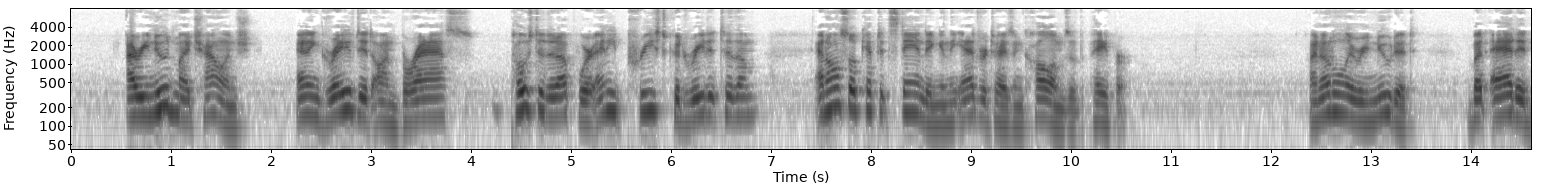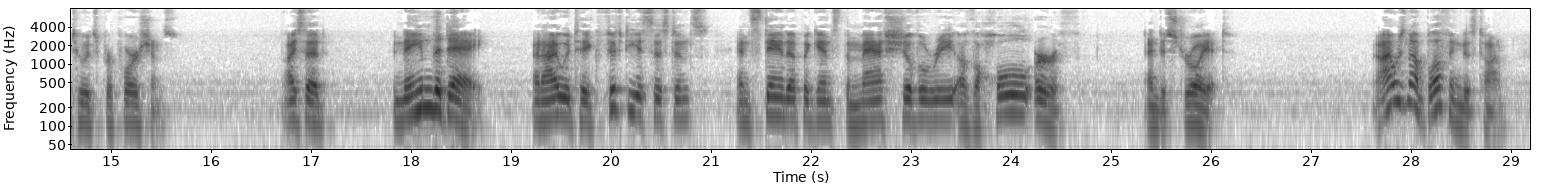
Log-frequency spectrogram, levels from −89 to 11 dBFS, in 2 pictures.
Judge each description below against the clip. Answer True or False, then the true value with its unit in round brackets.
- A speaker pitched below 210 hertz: True (140 Hz)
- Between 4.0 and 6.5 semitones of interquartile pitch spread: True (4.7 semitones)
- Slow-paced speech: False (150 wpm)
